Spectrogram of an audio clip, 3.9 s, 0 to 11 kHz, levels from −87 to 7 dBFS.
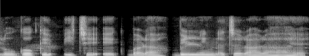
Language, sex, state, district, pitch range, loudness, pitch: Hindi, female, Assam, Kamrup Metropolitan, 185-195 Hz, -16 LUFS, 190 Hz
